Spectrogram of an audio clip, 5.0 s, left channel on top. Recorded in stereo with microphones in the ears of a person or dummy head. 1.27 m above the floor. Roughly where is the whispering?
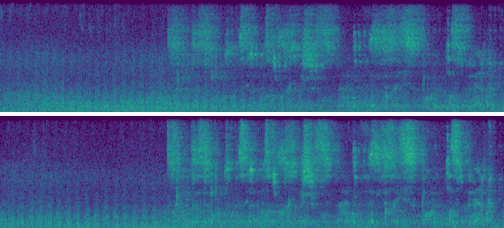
Right.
